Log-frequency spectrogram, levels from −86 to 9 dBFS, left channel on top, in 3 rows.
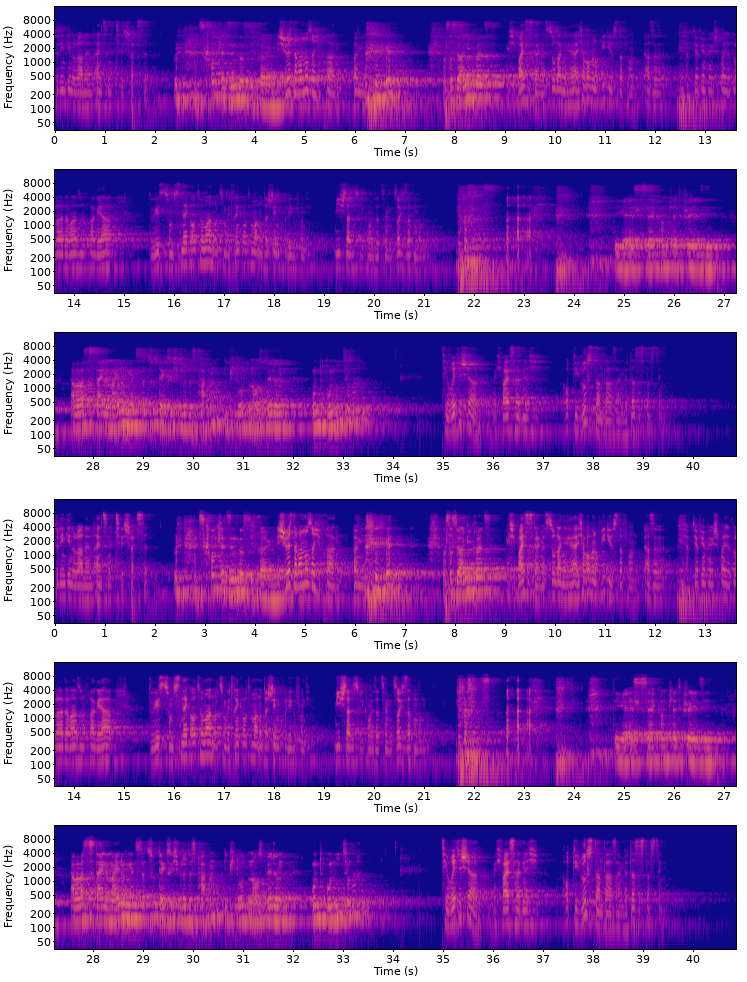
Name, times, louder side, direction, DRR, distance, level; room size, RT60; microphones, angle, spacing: voice 1, 0.0-1.8 4.4-6.3 9.0-12.2 12.5-15.1 15.5-18.7 19.2-21.0 22.6-23.1 35.0-35.7 36.0-36.9 37.4-39.4, right 6 dB, 55° right, 10 dB, 1.4 m, -38 dB
voice 2, 2.4-4.5 6.2-6.8 7.5-8.7 12.4-12.7 21.6-22.3 23.1-23.4 23.6-23.9 24.2-26.8 27.6-32.1 32.4-33.3, right 1 dB, 80° right, 4 dB, 3.3 m, -36 dB
27.5 x 22.5 x 7.6 m, 2.8 s
head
